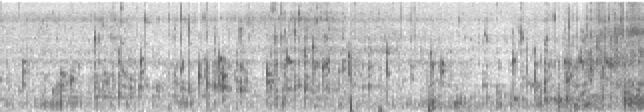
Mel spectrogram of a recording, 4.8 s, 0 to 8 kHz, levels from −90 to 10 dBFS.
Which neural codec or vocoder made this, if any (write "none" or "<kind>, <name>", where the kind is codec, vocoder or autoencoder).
none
